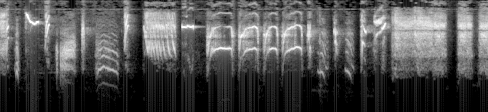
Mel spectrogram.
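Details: Violaceous euphonia in continuous, rapid song mixing descending slurred notes, a steady run of arched whistled notes, thin pure whistles, and harsh buzzy passages.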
